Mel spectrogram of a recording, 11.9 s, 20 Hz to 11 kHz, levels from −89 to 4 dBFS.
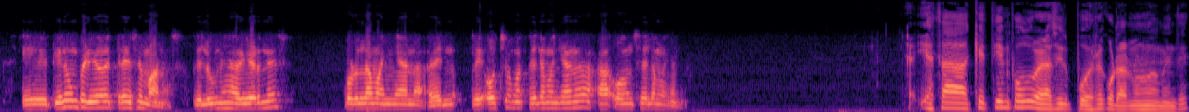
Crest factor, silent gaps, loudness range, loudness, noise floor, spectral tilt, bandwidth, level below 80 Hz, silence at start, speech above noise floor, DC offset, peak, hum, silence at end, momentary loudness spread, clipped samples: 18 dB; none; 7 LU; -21 LUFS; -62 dBFS; -7 dB/octave; 10 kHz; -62 dBFS; 0.25 s; 41 dB; under 0.1%; -4 dBFS; 50 Hz at -55 dBFS; 0 s; 8 LU; under 0.1%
